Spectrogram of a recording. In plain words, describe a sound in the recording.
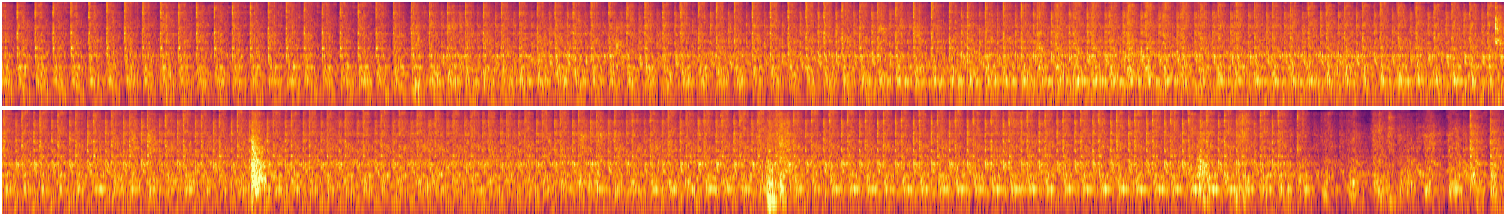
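An embroidery machine hums and stitches rapidly and steadily.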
